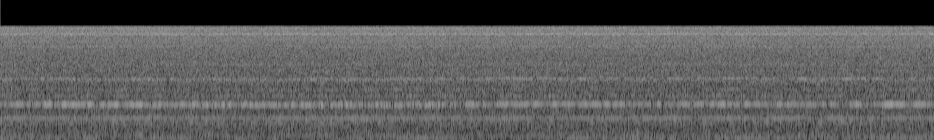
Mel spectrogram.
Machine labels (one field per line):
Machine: fan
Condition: normal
